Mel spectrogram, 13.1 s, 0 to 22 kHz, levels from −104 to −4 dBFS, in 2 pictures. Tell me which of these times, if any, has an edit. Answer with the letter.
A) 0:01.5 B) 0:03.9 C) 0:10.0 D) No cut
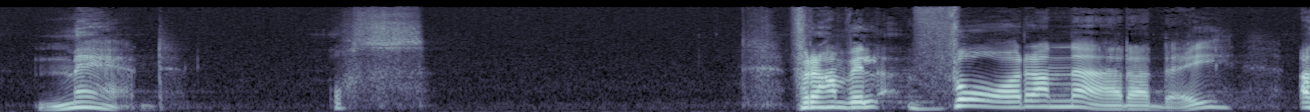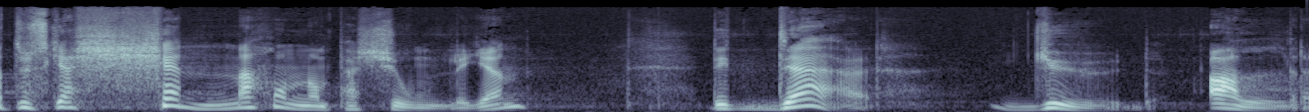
D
